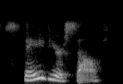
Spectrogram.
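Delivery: ordinary talk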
